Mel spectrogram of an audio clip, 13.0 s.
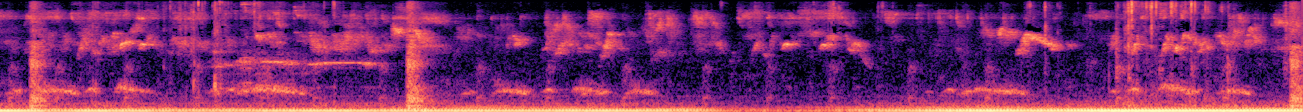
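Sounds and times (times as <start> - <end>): small birds chirping: 0.0 - 13.0
steady low hum: 0.0 - 13.0
clicks against wire cage: 1.5 - 4.4, 10.3 - 13.0.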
